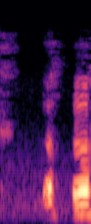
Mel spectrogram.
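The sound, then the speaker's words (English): A yawn heard as two short voiced bursts, the second slightly longer and fuller, rising out of quiet with no talking around it. “There's the infamous yawn.”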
